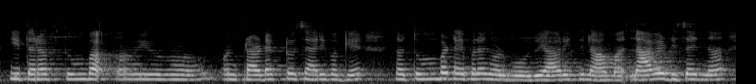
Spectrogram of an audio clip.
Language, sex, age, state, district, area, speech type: Kannada, female, 18-30, Karnataka, Hassan, rural, spontaneous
